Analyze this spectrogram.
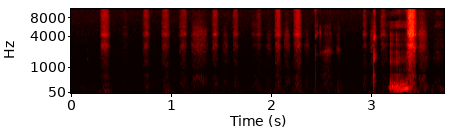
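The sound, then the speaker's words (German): A person imitates a dog sniffing with a rapid run of short, breathy nasal puffs in an uneven rhythm, ending in a louder, longer snort. Fairly quiet, with no talking. “Hundeschnüffeln.”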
